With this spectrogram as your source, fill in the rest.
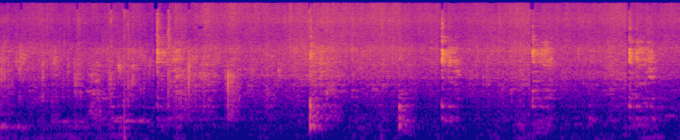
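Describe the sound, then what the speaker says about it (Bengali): Chopped onion going into hot oil in a pan on a village kitchen stove for chicken curry, giving a steady close sizzle with repeated stirring scrapes and clinks, no voices. "এখন এখানে আমি পেঁয়াজ কুচি দিয়ে দেবো"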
